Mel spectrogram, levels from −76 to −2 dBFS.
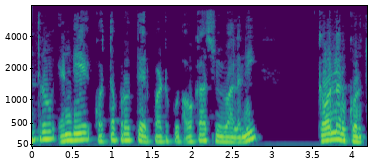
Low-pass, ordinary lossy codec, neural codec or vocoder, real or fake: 7.2 kHz; none; none; real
